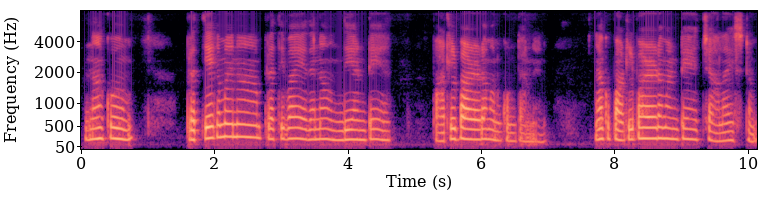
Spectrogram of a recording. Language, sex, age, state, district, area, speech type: Telugu, female, 18-30, Andhra Pradesh, East Godavari, rural, spontaneous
